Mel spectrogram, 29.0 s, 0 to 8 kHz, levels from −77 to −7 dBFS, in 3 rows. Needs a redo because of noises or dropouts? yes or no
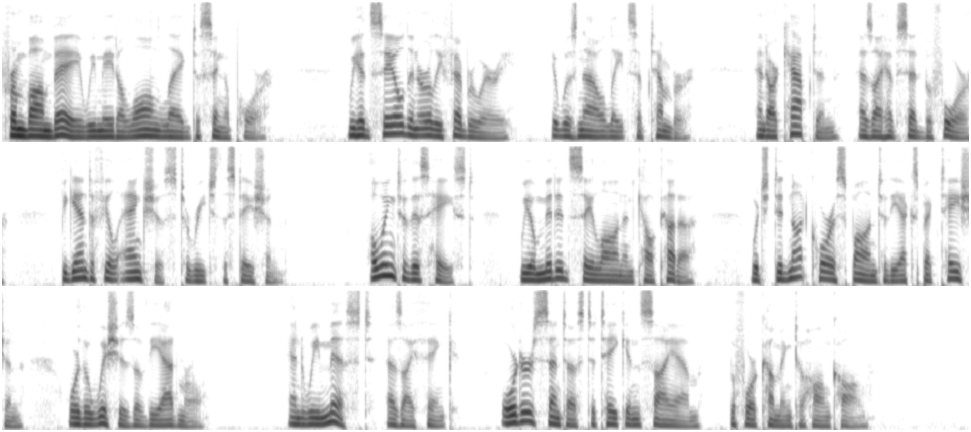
no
